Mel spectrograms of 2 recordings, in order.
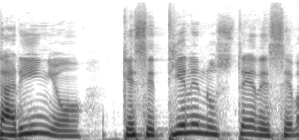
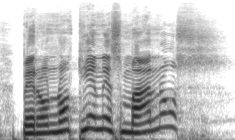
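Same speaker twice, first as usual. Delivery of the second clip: high-pitched scolding yell; 8 semitones higher, 3 dB louder than usual. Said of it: "ella le empezó a gritar".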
